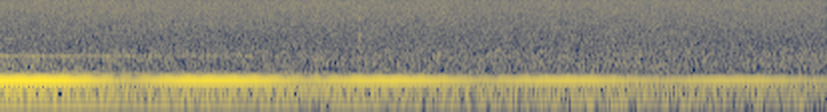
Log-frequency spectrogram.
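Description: Acoustic guitar's last strummed chord ringing out. A few steady notes slowly fade away, with a gentle waver in their loudness.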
